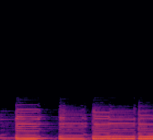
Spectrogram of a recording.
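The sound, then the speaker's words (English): An electric guitar on the neck pickup of a modified Telecaster plays four chords alone in a steady rhythm, each ringing warm and full with rich harmonics. “when I've got the neck pickup on, which sounds like this,”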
